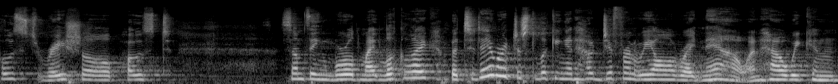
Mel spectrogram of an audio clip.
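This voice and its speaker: Audible room echo surrounds a woman's fairly high-pitched voice with ordinary pitch variation. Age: 60s. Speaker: minister. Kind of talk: sermon. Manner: conversational, with self-corrections.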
